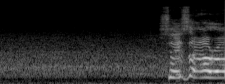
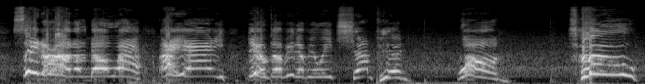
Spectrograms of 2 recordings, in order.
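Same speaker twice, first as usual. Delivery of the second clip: loud, higher play-by-play yell as the finisher lands; excited shout; 6 semitones higher, 4 dB louder than usual. Real, not acted. Commentator yelling to viewers as Cena hits the move, excited shout. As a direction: call it like the crowd just erupted.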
